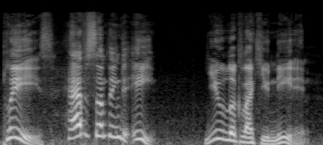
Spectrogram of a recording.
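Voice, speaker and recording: Man voicing a measured, reasonable pony princess. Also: sits high, wildly swooping pitch, no echo, voice pushed up, exaggerated voice. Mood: reassuring. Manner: measured, explanatory. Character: calm, reasonable female pony princess, bookish and reassuring.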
